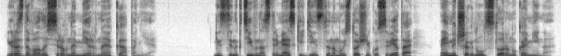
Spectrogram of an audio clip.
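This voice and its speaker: A man narrating a horror story as an audiobook, reading the scripted prose in a suspenseful, dramatic and expressive storytelling manner. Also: lowish voice, no echo, clean studio sound.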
